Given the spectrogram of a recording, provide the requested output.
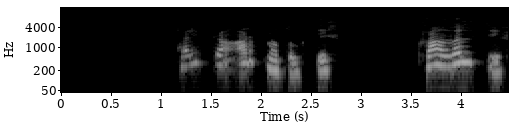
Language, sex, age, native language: Icelandic, male, 11, Icelandic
